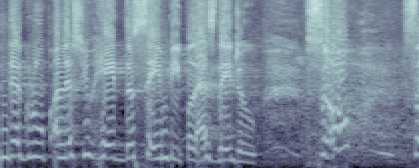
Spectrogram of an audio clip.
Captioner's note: few laugh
